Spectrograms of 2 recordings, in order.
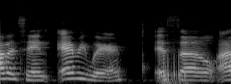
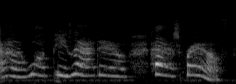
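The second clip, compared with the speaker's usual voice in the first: put-on much higher, softer weepy drunk wail; a tearful squeaky tantrum; drunk crying whine; 9 semitones higher, 8 dB quieter than usual. Refusing hash browns without ketchup, high weepy drunk whine.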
